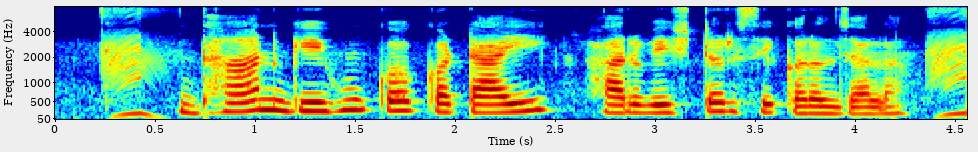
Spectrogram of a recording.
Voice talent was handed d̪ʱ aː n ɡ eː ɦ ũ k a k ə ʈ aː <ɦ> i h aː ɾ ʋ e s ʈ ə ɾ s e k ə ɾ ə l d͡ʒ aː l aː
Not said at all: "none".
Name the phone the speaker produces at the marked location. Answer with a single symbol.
none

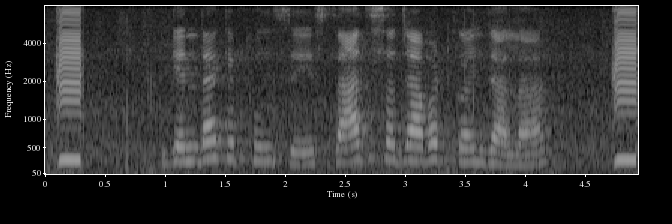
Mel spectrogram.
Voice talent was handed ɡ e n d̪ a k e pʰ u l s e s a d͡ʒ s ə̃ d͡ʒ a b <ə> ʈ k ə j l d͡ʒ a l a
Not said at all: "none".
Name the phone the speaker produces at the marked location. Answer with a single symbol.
ə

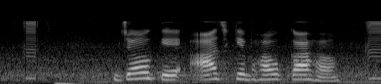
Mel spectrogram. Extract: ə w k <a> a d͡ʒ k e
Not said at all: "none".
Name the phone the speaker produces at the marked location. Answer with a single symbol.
e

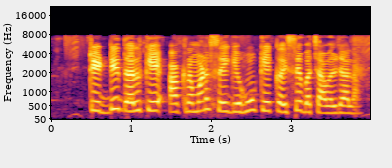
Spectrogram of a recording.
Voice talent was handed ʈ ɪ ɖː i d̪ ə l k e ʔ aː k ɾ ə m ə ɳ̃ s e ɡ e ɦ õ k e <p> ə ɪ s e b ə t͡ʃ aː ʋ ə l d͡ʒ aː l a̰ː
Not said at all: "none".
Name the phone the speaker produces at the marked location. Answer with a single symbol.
k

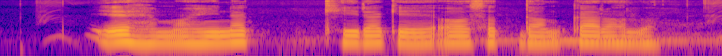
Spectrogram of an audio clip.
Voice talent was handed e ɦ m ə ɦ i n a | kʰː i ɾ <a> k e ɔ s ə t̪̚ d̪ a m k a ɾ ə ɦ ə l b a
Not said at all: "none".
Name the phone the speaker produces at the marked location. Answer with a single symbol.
a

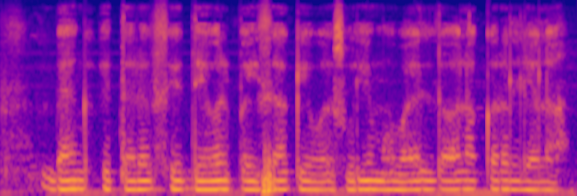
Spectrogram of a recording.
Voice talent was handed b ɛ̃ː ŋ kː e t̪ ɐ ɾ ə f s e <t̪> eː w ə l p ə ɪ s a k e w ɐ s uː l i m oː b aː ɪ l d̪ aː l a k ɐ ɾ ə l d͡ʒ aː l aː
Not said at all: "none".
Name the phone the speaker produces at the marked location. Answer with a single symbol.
d̪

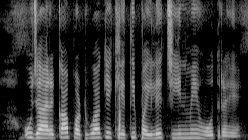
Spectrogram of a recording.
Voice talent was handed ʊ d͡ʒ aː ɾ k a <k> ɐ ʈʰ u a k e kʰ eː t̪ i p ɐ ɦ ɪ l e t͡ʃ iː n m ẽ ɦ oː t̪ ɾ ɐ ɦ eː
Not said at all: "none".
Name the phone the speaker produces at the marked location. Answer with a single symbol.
p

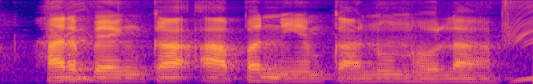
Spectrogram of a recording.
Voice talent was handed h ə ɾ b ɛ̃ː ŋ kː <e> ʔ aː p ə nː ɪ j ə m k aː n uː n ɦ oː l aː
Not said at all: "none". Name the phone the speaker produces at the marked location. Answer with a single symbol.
a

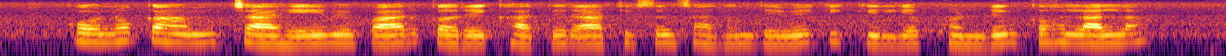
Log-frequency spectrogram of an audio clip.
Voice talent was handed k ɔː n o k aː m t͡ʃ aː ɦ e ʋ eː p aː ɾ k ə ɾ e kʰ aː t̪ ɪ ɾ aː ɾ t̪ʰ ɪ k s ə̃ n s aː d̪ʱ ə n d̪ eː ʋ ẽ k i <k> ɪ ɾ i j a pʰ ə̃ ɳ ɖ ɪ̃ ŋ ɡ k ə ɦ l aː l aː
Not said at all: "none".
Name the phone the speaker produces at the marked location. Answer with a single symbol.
k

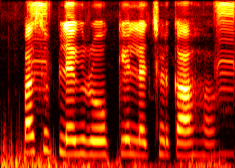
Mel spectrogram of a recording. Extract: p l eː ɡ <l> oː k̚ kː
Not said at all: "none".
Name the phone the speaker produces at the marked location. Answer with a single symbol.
ɾ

